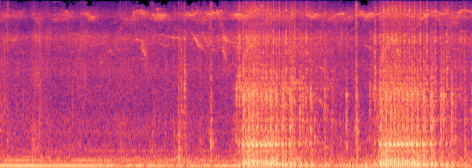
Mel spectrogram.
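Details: Toro Snow Commander snowblower with a flooding carburetor, running only on sprayed carb cleaner from a near-empty can: two short bursts of ragged firing that die within a second each, fuel starvation at the carburetor, which is to come off.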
